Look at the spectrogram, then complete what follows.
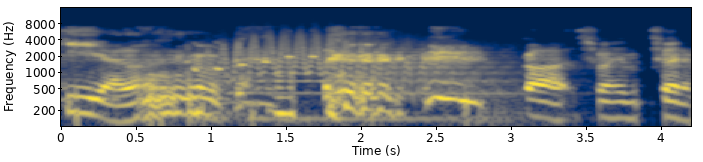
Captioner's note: laughs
